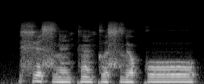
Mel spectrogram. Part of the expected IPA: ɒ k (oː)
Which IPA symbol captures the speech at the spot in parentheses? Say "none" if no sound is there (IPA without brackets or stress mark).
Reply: oː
